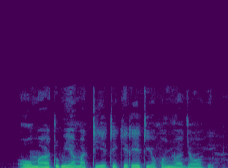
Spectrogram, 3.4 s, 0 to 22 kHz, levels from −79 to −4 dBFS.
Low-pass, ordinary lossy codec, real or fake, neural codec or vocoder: 10.8 kHz; AAC, 32 kbps; real; none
